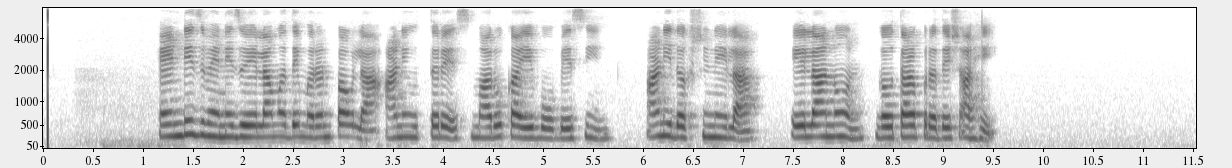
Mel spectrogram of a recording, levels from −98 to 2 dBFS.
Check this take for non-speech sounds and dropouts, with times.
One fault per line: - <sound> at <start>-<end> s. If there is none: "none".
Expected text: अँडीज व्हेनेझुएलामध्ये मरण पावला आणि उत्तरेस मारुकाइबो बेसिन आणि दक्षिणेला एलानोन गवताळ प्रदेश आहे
none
